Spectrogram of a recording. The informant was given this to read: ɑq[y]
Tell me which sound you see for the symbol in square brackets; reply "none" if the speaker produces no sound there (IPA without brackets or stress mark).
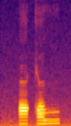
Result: u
